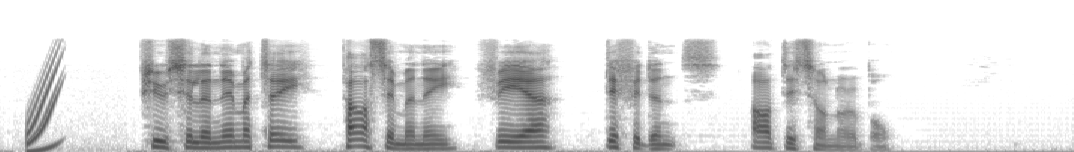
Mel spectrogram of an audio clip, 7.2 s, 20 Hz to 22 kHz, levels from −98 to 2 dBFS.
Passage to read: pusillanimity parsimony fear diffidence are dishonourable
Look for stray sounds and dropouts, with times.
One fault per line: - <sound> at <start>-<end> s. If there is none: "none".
- chirp at 0.2-0.4 s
